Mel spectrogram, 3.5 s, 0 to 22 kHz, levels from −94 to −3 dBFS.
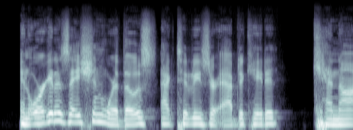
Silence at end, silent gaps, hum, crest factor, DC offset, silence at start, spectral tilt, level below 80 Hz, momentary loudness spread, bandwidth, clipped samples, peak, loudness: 0 s; none; none; 14 dB; under 0.1%; 0.2 s; -5.5 dB/octave; -40 dBFS; 6 LU; 13 kHz; under 0.1%; -2 dBFS; -16 LUFS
